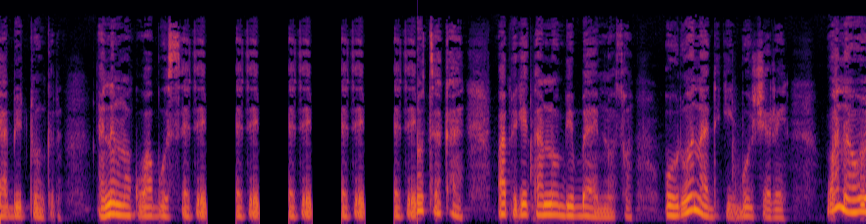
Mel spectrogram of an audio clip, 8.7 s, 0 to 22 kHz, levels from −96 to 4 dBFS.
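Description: From 2.06 to 4.17 s, after "wa bo sie te", a stutter with silent gaps: a 231 ms fragment repeats four times, each followed by 296 ms of digital silence, a 527 ms cycle. This is likely a stalled stream replaying its last buffer. Speech resumes at "teke wa piki".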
